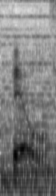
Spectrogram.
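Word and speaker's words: Beoulve: Pronounced like Beowulf, okay.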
